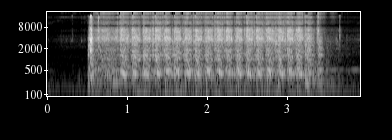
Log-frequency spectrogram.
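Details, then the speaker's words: Neglected 1968 Ford F100 with 240 inline-six and points ignition, long sitting, coil hot-wired from the battery: steady starter cranking about four turns a second for three seconds with no firing; no spark at the coil wire. "It does not seem to have any spark. I am not at all surprised by that, because most of the time, once point ignition sits for a long time, it needs some attention before it'll run again."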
